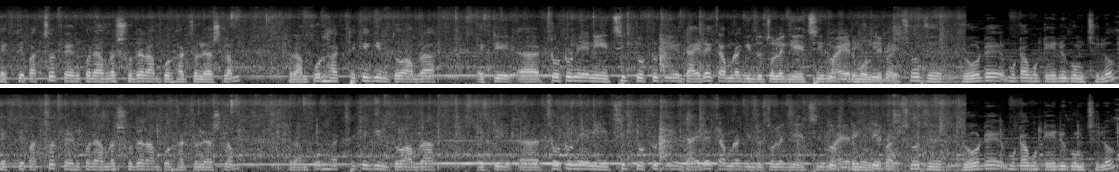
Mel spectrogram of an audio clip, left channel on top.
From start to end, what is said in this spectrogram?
দেখতে পাচ্ছ, ট্রেন করে আমরা সোজা রামপুরহাট চলে আসলাম। রামপুরহাট থেকে কিন্তু আমরা একটি টোটো নিয়েছি। টোটো দিয়ে ডাইরেক্ট আমরা কিন্তু চলে গিয়েছি মায়ের মন্দিরে। যে রোডে মোটামুটি এরকম ছিল,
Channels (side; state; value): both; normal; correlation 0.42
